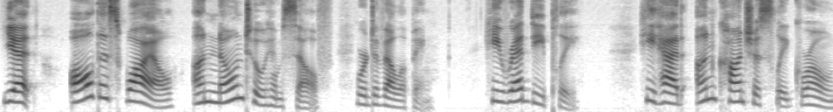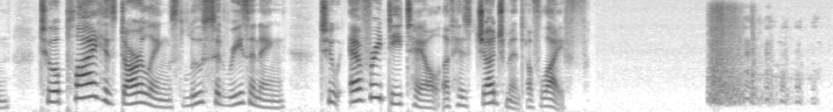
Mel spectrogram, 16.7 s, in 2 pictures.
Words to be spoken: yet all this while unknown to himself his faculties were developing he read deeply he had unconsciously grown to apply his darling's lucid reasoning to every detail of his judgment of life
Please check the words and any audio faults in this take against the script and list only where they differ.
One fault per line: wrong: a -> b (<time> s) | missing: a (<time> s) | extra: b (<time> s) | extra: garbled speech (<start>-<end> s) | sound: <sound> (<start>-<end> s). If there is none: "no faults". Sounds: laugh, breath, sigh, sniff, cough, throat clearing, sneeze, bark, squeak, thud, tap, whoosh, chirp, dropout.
missing: his faculties (3.3 s)
sound: laugh (15.4-16.5 s)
